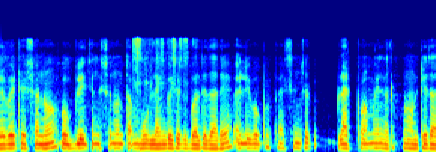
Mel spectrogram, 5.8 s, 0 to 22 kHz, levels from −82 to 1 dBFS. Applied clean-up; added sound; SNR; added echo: neural mask model RNNoise.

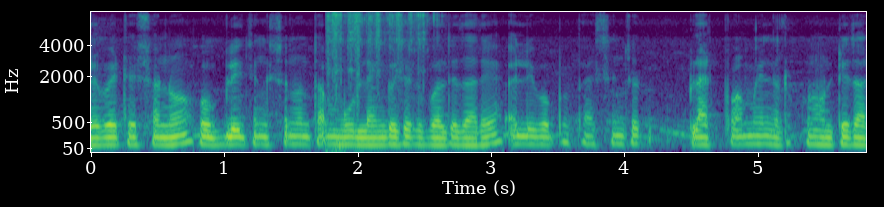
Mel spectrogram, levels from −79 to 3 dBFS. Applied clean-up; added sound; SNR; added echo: none; Rattle (instrument); 12 dB; none.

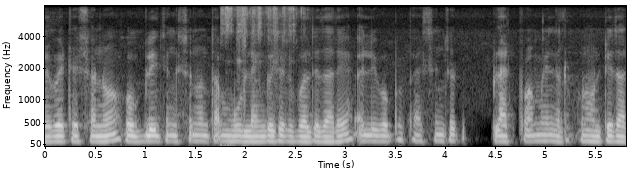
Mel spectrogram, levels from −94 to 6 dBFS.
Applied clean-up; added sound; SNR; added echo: neural mask model Resemble Enhance denoiser.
